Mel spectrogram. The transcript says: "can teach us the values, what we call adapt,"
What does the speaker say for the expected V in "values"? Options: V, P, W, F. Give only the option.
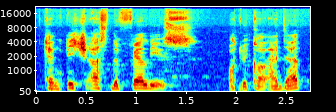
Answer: F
